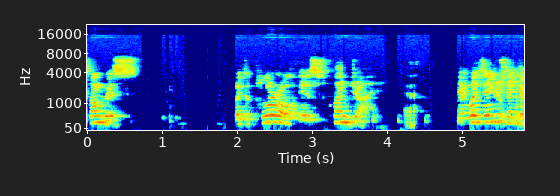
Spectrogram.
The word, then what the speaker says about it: fungi: I do love words goes from the hard G to the soft G from the singular to the fungus okay same thing happens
